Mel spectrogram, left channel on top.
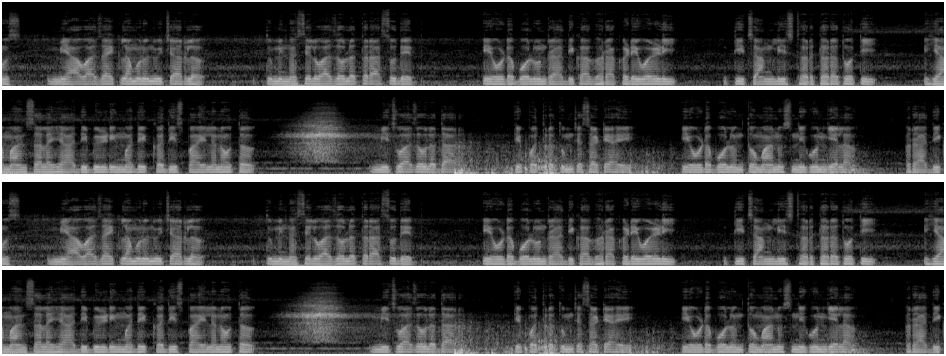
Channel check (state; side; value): normal; both; correlation 0.83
